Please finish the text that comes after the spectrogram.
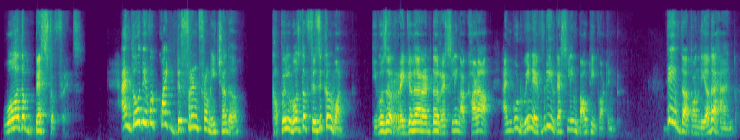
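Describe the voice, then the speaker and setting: A man with an Indian accent narrating a play as a theatrical storyteller, with emphatic pauses. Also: sits high. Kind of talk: dramatic storytelling of a play synopsis.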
